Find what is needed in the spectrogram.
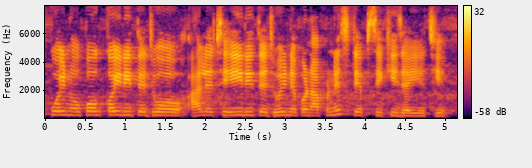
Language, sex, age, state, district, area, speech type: Gujarati, female, 30-45, Gujarat, Junagadh, urban, spontaneous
